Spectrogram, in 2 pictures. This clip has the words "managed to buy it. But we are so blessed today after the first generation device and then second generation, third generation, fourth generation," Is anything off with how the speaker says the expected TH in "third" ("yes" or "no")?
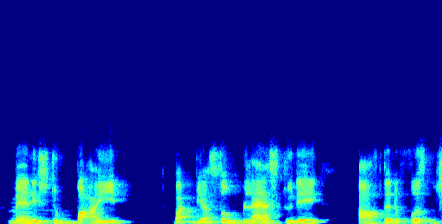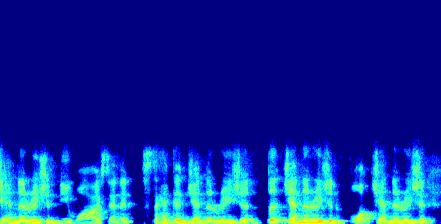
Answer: yes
